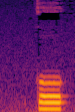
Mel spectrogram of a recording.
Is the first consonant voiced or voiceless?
voiceless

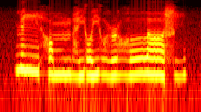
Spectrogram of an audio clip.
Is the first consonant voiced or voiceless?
voiced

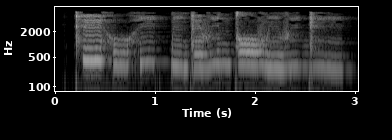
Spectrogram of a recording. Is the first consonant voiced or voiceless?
voiceless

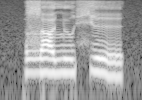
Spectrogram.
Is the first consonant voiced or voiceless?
voiced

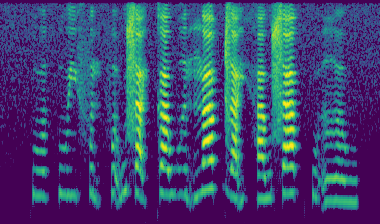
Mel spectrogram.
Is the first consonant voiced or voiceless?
voiceless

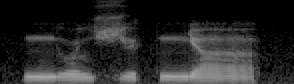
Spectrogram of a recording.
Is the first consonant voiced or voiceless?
voiced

